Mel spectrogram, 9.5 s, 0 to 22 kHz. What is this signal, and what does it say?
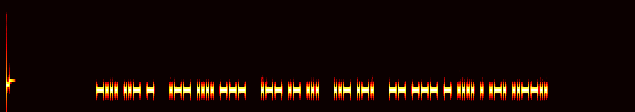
Morse code, heard as a keyed tone, about 36 wpm, 700 Hz. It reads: BUT WHO WAS UR MOTHER?
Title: Sentences from Top 200 Words and Abbreviations 35wpm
